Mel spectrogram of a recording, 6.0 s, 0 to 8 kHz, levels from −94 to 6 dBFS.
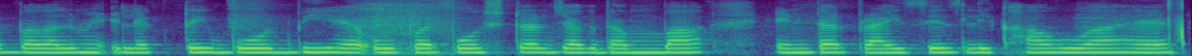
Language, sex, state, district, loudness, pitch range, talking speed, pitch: Hindi, female, Jharkhand, Deoghar, -16 LUFS, 210-215 Hz, 130 wpm, 215 Hz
